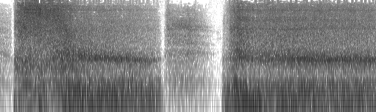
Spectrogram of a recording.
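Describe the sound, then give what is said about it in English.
A voice imitates a pregnant woman's heavy breathing during Braxton Hicks contractions while driving in a car: a long, loud, breathy inhale, a brief pause, then an equally long forceful exhale, with no speech. “we're driving to the house and um, I'm noticing she's like breathing heavy and uh,”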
